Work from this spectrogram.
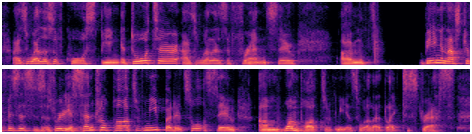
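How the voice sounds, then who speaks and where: Her tone is dark and mellow, her pitch medium for a woman, and her intonation lively. She speaks at a moderate pace with big swings in loudness. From southern England, Oxford. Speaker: astrophysicist professor. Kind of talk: online lecture. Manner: hesitant with frequent fillers.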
